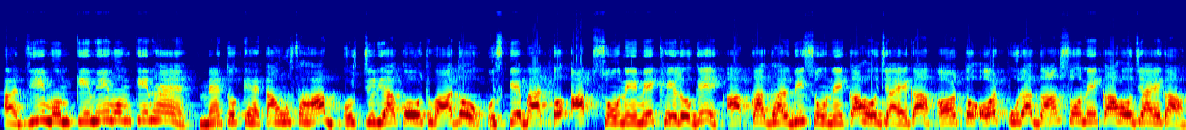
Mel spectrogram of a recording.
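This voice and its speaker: A man voicing a sly, flattering crow henchman who wheedles his master in a children's animated story. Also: high voice, slow, few pauses, muffled recording, soft background music. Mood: wheedling.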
